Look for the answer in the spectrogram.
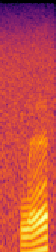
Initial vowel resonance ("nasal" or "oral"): oral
